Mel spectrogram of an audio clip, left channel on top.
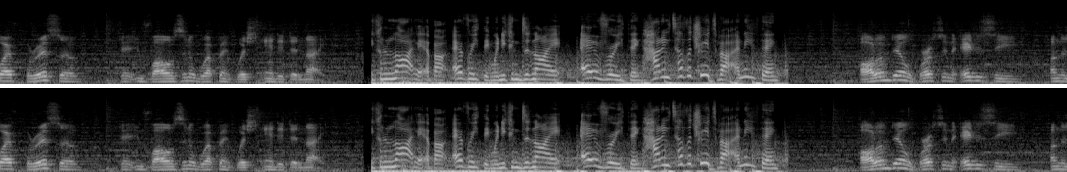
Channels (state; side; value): normal; both; correlation 0.52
